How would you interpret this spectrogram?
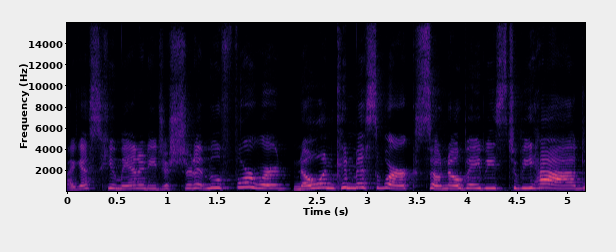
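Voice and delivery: sarcastic outrage. Real, not acted.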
